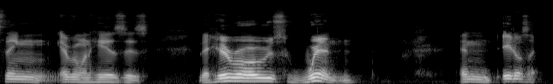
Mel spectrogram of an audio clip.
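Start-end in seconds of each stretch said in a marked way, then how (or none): 2.0-3.6 loud, slow, higher-pitched proclamation; announcer call. Retold or imitated. Everyone hears the result announced, loud slow announcer call.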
